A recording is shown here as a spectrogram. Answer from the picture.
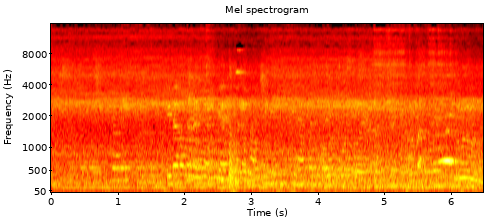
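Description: Indistinct voices talking in the background, with a sharp knock just before the end.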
